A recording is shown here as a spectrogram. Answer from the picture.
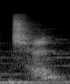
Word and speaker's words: Chen: the next one is Chen again it's quite similar to the English but the minor difference lies in the pronunciation of n in English it is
